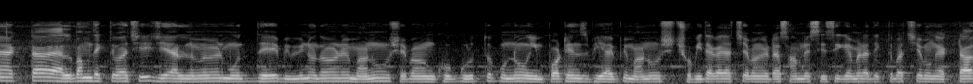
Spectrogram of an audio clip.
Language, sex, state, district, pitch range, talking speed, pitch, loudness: Bengali, male, West Bengal, Purulia, 130-145 Hz, 180 wpm, 135 Hz, -22 LUFS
